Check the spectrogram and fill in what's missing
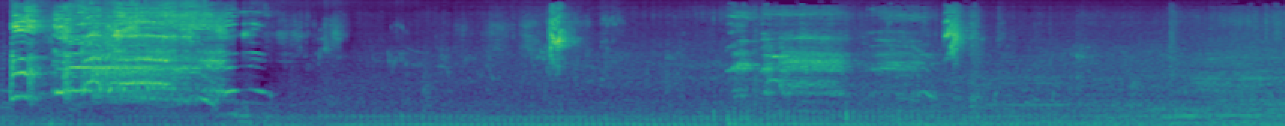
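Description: Chickens and roosters in a Texas yard crow and cluck steadily, with repeated loud crows over a constant background rumble that resembles passing traffic.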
